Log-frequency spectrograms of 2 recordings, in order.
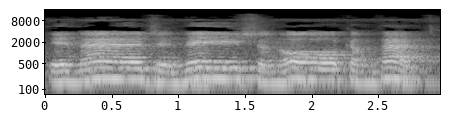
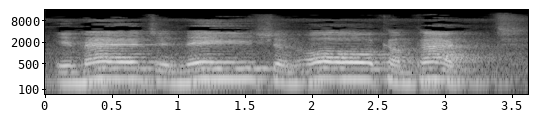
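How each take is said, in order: First: "Imagination" hit hard, "all compact" lighter; accentual reading. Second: Slow, each syllable weighted, "all" leaned on; slow, even stresses. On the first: Teacher showing an accentual foot to students, stress on "Imagination". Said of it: "an accentual foot". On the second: Teacher showing students one way to read the line, slow. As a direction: drag out "Imagination all compact" evenly. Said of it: "You can read it like that". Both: Shown as a demonstration.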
